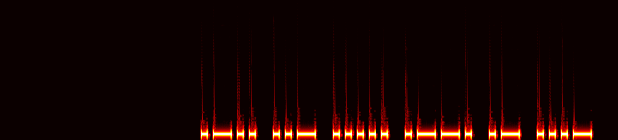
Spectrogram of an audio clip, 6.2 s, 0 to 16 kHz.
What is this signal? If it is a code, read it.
Morse code, heard as a keyed tone, about 20 wpm, 700 Hz. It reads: LU5PAV
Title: DXCC-100 Call Signs - 6 Characters - Repeated 2x - 20wpm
